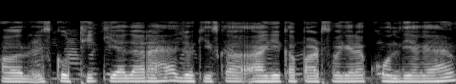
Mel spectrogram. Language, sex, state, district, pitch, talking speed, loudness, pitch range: Hindi, male, Jharkhand, Deoghar, 140 Hz, 250 wpm, -15 LUFS, 135-145 Hz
